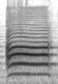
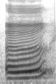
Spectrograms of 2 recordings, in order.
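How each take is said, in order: First: The vowel is open and oral, like a sneeze. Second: The vowel is nasal, air passing through the nose. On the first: "a gente pode ter o som do A, como a mamãe faz ao espirrar" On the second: "que a gente chama de som nasal"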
